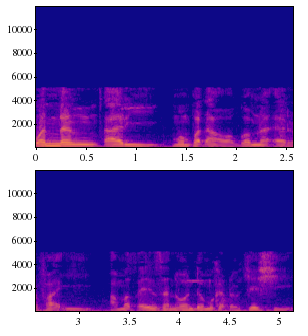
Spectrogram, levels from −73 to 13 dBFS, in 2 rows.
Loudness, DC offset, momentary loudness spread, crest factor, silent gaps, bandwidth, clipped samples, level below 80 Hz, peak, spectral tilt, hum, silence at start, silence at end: -24 LUFS; under 0.1%; 13 LU; 14 dB; none; 5.4 kHz; under 0.1%; -48 dBFS; -10 dBFS; -12 dB/octave; none; 0 s; 0 s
